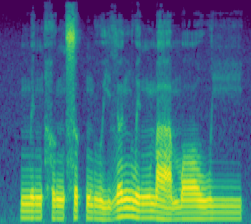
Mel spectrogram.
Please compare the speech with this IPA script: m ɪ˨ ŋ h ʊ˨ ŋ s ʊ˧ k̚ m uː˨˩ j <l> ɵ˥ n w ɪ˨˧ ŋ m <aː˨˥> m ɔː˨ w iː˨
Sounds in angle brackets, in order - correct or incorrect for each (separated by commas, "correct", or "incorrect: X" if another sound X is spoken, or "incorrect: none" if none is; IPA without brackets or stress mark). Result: correct, incorrect: aː˨˩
